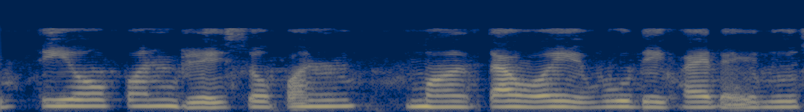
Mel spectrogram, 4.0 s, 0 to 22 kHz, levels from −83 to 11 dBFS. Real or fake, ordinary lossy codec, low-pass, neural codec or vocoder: fake; none; none; codec, 16 kHz, 2 kbps, FunCodec, trained on Chinese and English, 25 frames a second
